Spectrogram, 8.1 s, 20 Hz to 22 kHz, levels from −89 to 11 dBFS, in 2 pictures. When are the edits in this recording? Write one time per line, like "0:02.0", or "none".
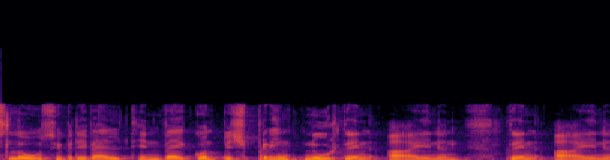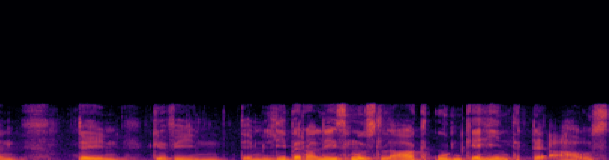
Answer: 0:03.4
0:05.6
0:06.9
